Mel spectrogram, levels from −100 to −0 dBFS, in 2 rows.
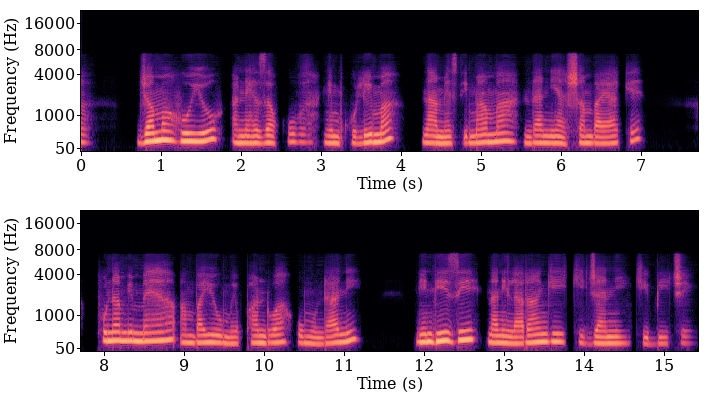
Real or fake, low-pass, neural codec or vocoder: fake; 7.2 kHz; codec, 16 kHz, about 1 kbps, DyCAST, with the encoder's durations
